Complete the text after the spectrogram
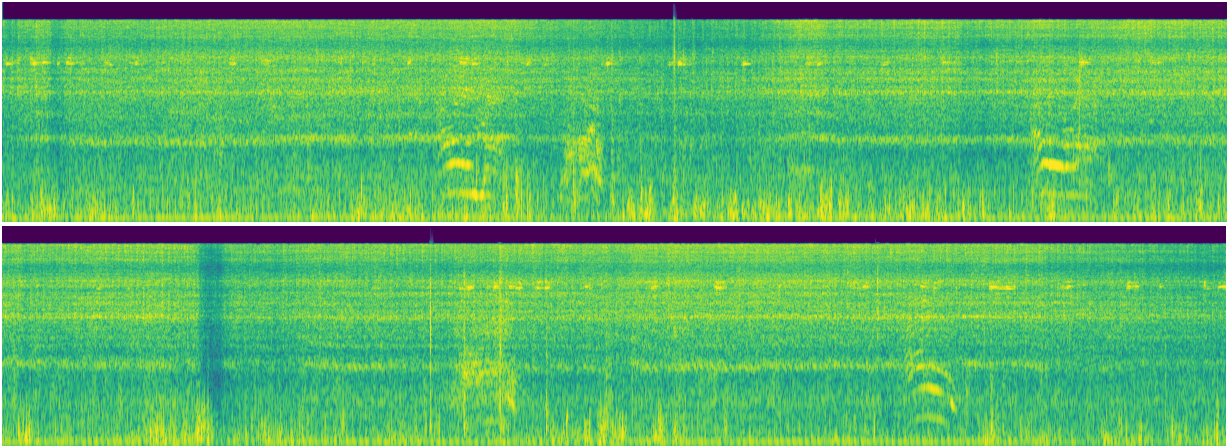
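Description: A wooden bullock cart rattles and creaks as it rolls along a dirt track.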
